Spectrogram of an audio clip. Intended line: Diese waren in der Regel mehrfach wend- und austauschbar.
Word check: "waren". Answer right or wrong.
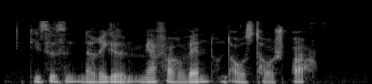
wrong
